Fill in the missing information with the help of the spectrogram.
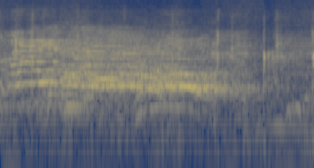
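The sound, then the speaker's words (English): A large crowd, joining a Marine, shouts a drawn-out "hoorah" together, loud, many voices blending into one sustained roar that swells and then fades over about two seconds. “He's going to do it again, and all of you not Marines, are going to do it with him.”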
